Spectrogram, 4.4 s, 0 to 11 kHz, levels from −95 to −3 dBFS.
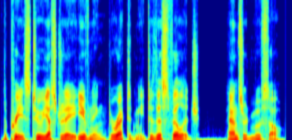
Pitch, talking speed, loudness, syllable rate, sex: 105 Hz, 165 wpm, -18 LUFS, 6.1 syllables/s, male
